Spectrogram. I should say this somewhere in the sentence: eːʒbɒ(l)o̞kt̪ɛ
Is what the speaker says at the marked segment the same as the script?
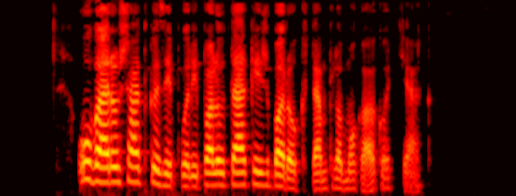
no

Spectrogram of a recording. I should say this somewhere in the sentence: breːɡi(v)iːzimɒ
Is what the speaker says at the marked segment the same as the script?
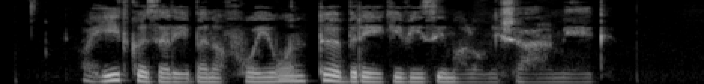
yes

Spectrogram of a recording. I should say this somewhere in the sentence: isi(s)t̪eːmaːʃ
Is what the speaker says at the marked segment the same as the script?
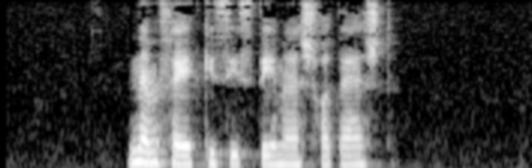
yes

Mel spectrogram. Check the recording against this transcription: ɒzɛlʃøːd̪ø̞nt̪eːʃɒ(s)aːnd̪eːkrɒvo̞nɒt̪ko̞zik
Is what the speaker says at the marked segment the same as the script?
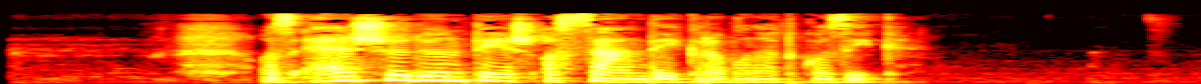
yes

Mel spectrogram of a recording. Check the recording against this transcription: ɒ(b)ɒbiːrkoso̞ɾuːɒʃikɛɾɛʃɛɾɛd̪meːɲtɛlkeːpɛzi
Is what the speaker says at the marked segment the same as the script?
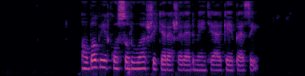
yes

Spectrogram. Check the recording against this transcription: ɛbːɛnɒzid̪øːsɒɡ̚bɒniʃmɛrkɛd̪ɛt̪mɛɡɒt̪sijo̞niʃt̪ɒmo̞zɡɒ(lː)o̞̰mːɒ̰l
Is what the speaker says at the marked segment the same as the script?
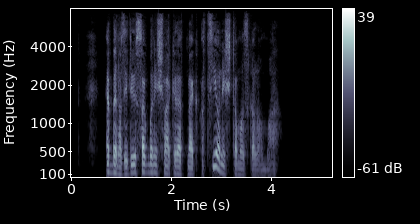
no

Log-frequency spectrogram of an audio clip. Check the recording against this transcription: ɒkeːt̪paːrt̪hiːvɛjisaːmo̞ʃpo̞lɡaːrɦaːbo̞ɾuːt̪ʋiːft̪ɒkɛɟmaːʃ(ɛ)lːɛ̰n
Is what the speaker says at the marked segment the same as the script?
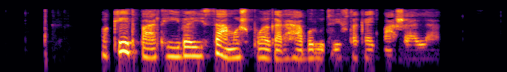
yes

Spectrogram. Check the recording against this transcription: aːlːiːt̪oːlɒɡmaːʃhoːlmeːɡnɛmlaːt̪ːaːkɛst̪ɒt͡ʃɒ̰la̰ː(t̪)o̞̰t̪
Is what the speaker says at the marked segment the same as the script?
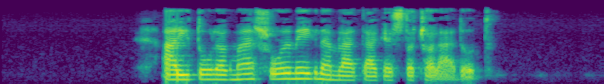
no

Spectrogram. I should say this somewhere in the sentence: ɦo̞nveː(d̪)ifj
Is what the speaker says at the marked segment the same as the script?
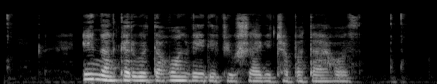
yes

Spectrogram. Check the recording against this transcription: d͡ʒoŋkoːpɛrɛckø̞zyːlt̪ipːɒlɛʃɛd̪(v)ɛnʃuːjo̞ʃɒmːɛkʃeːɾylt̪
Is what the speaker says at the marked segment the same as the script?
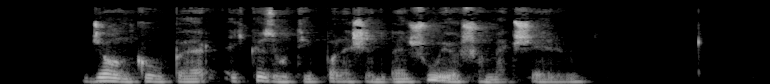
no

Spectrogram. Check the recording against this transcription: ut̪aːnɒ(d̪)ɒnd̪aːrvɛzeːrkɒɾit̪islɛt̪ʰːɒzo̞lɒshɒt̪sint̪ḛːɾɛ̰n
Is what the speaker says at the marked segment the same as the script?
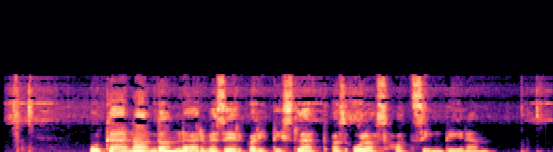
yes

